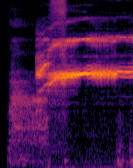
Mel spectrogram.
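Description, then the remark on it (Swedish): A shrill, sustained electronic scream blares from a novelty birthday greeting card as it is opened, starting with a brief rising burst then holding a loud, piercing tone. “Varför, varför skriker kortet?”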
